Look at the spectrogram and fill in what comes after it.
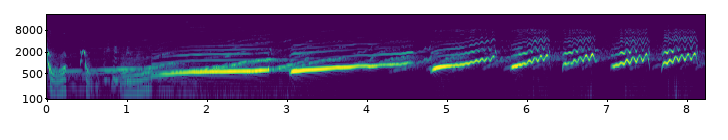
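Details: A small white-cheeked gibbon at a park, provoked by visitors, howls very loudly: a long, slowly rising whoop, then a quickening run of short upswept notes; gibbons call to establish territory and reinforce family or mating bonds.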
